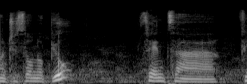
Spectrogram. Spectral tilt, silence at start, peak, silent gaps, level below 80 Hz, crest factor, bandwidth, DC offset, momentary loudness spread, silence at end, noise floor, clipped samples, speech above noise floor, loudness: -5 dB/octave; 0 s; -8 dBFS; none; -58 dBFS; 20 dB; 13.5 kHz; under 0.1%; 23 LU; 0 s; -45 dBFS; under 0.1%; 20 dB; -26 LUFS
